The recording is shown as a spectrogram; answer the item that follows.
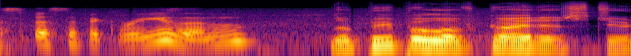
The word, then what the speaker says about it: Kitus: It's Kitus.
